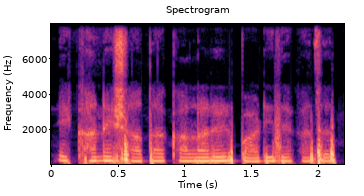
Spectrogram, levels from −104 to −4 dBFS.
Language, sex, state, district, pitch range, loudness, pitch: Bengali, female, West Bengal, Alipurduar, 200-220 Hz, -19 LUFS, 205 Hz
